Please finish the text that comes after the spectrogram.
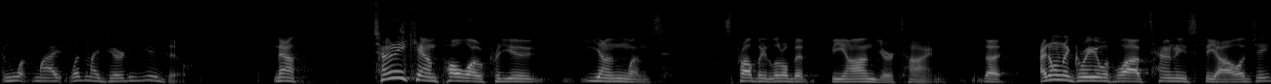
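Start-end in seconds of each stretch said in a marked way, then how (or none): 0.0-1.8 soft, patronizing, condescending talking-down tone. Retelling a woman at a university party questioning a stay-at-home mom, mimicking a condescending voice. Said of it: "in a condescending voice".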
